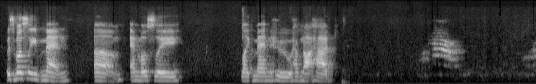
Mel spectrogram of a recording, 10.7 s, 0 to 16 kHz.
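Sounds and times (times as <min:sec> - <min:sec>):
speech: 0:00.1 - 0:03.7, 0:04.8 - 0:06.7
cat yowling at a door: 0:08.4 - 0:09.3, 0:10.5 - 0:10.7.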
